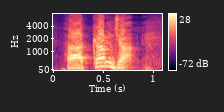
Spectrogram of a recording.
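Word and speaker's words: curmudgeon: द्वारा किया गया अपराध कहलाएगा आर सन चलिए क्रम जान ये उच्चारण भी बड़ा अच्छा है और यह वर्ड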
